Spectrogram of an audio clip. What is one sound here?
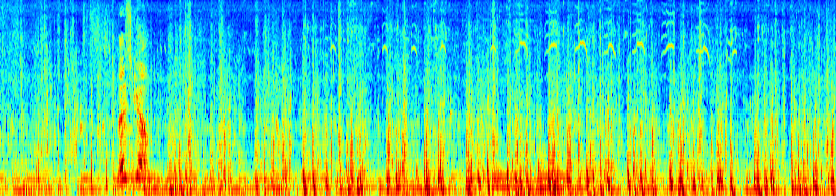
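Horse hooves thud rapidly on a dirt trail.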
